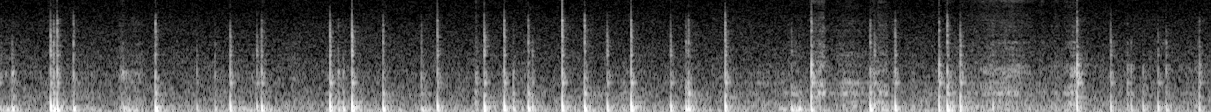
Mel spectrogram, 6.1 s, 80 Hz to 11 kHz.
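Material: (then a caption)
Maple wood. Fingernails of both hands tap rapidly on a solid, light maple butcher block tabletop. About 29 quick, dry taps land in uneven bursts, each a short woody knock with a low thud and a brief bright click that dies away almost instantly. A soft, steady hiss sits underneath.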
